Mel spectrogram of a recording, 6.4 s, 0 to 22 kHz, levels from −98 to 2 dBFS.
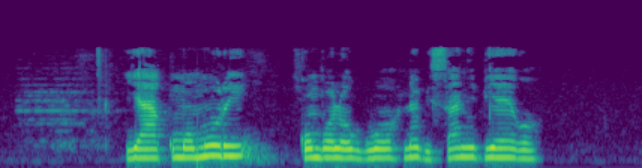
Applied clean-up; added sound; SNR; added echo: none; none; none; none.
